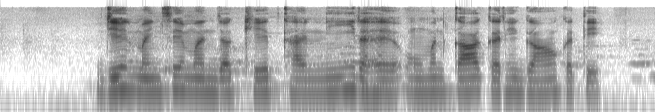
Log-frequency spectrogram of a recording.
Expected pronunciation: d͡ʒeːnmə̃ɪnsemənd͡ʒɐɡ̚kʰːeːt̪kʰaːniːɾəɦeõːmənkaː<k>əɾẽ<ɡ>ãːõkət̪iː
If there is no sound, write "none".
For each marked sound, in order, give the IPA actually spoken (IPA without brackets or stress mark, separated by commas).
k, ɡ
